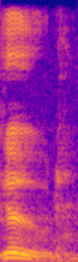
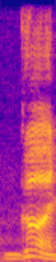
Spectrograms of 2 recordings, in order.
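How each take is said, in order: First: The vowel sounds like the vowel in food. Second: The vowel differs from the vowel in food. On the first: The speaker calls it wrong. "not good" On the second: The speaker calls it right. "G O O D is pronounced good"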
